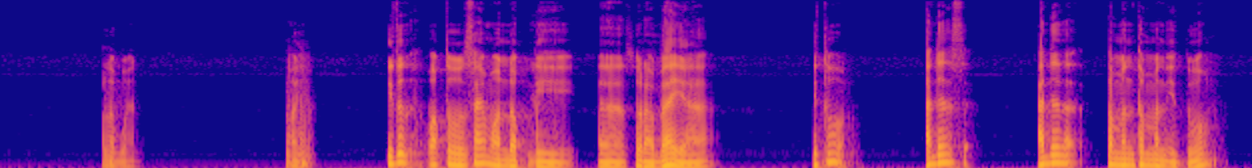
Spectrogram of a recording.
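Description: A man speaks with animation into a headset microphone, with pauses.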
